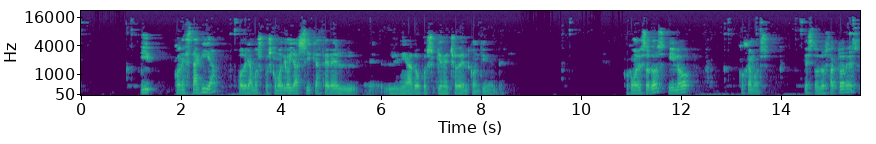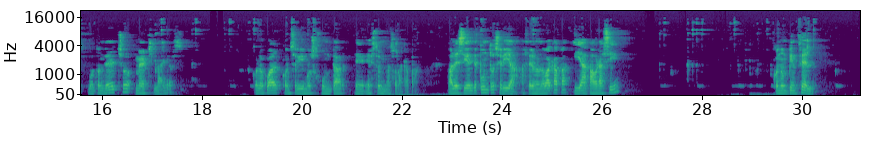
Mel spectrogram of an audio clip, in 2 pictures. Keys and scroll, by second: 12.2 ctrl+alt+z, 28.8 space.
